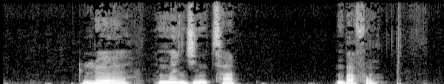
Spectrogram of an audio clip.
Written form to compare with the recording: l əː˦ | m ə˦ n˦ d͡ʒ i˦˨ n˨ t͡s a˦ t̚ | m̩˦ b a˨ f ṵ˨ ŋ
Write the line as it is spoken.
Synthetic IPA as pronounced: l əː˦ | m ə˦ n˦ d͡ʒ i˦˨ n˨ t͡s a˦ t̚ | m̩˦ b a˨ f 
